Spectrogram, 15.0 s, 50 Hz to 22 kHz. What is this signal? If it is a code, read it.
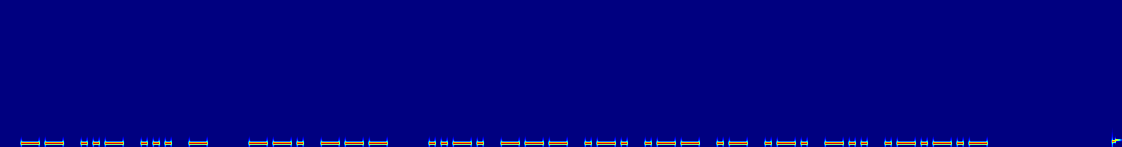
Morse code, heard as a keyed tone, about 14 wpm, 700 Hz. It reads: MUST GO FORWARD.
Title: Sentences from Top 1300 Words 15wpm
